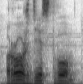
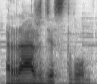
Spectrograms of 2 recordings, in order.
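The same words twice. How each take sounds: First: The first vowel sounds like a full O. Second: The first vowel sounds like A. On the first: The speaker calls it wrong. "not Рождеством" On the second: The speaker calls it right. "we pronounce a letter O in uh, Russian word Рождеством like A"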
